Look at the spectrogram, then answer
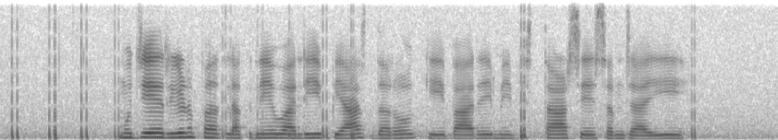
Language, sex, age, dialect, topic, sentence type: Hindi, female, 25-30, Hindustani Malvi Khadi Boli, banking, question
